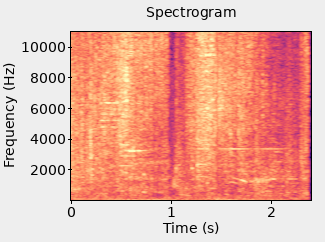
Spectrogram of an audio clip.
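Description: Loud, dense action-film soundtrack: booming hits and crashes from a fight scene layered over music.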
